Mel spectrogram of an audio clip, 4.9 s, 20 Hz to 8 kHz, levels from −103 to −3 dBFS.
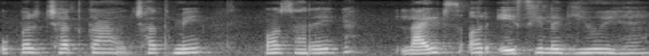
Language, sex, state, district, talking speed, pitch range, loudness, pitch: Hindi, female, Bihar, Araria, 160 wpm, 195-220 Hz, -27 LUFS, 205 Hz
